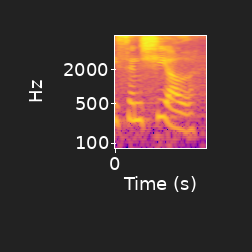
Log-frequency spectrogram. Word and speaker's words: essential: সো এই ওয়ার্ডটাকে আমরা অনেক সময় এইভাবে বলতে থাকি ইসেনশিয়াল। এই যে লাস্টে কিন্তু এই শিয়াল চলে আসছে। ঠিক আছে, ইসেনশিয়াল, বাট এই শিয়াল বলা যাবে না, এটাকে উচ্চারণ করতে হবে শল, ইসেনশিয়াল, ইসেনশিয়াল, ইসেনশিয়াল।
